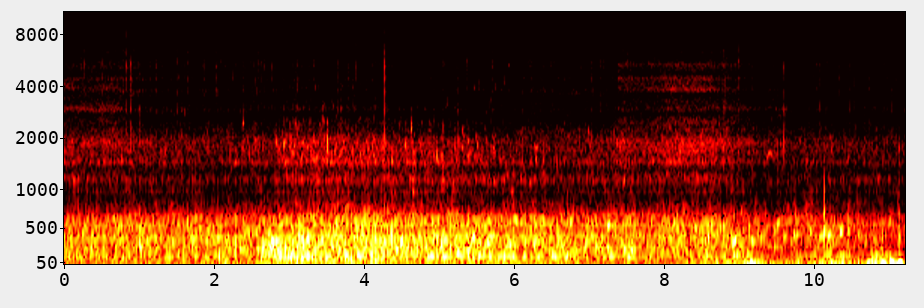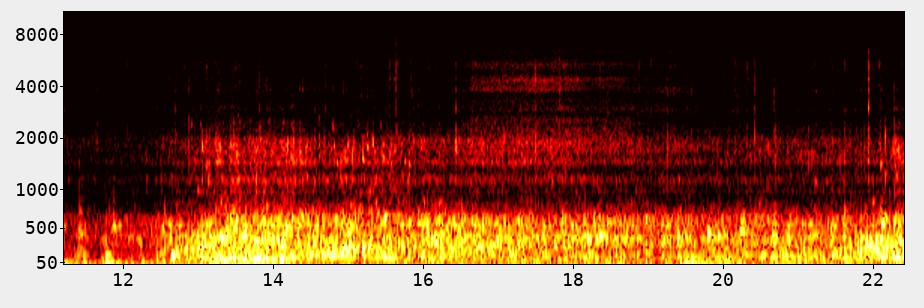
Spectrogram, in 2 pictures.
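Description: Underwater sound through a dive camera's housing: a steady low rumble with the faint drone of boat engines passing overhead. Every eight or nine seconds a louder bubbling hiss, the divers' exhaled regulator bubbles.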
